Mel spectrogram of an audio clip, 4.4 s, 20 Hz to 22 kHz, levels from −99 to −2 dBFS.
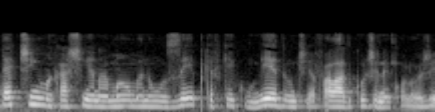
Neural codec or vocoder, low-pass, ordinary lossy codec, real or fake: none; 7.2 kHz; none; real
